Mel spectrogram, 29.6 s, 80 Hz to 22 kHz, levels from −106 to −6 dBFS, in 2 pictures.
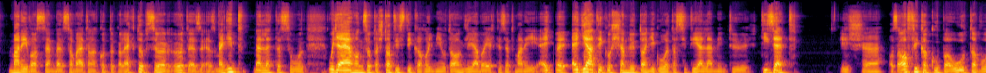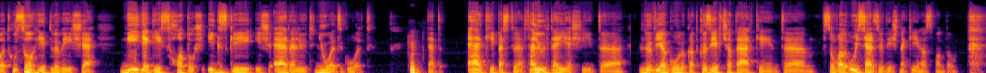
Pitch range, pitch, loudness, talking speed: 100-120 Hz, 110 Hz, -21 LUFS, 125 wpm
